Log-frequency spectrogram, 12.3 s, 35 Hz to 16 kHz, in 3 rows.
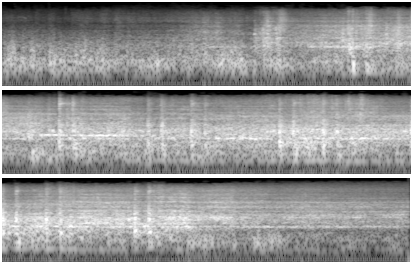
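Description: JR East 651 series electric multiple unit rolling close past, its wheels clicking over the rail joints with a steady whine. It builds up a couple of seconds in, is loudest in the middle and fades near the end.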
